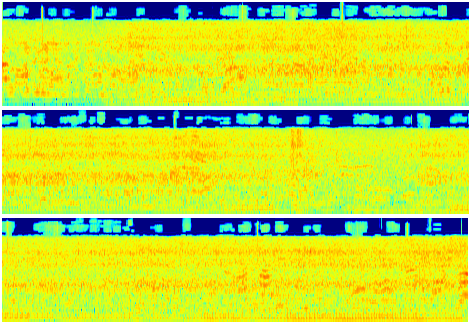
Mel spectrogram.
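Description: Engine of a portable fire pump running hard and steady while it drives water through the attack hoses. Its pitch sags about eight seconds in and climbs back within a second.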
